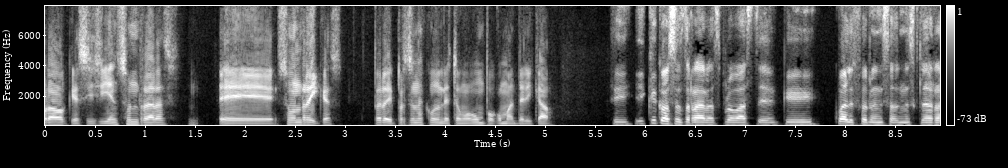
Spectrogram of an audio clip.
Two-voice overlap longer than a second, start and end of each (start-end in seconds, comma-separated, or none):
none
